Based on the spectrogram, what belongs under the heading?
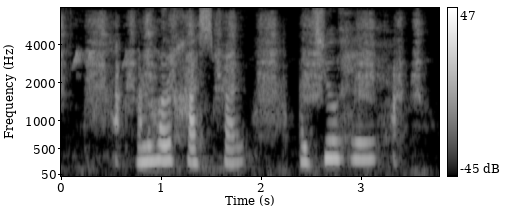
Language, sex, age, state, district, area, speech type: Assamese, female, 18-30, Assam, Kamrup Metropolitan, urban, spontaneous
